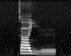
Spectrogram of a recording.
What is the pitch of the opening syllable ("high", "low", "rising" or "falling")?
high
